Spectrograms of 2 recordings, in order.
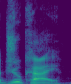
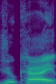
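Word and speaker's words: Druchii: loud i think it's d-r-u-c-h-i-i uh which i believe people have told me in the past is pronounced should be pronounced drukai or jukai or drucci uh yes yeah bastian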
